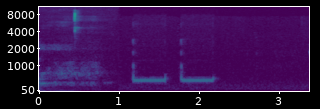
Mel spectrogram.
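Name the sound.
phone call ringing tone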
